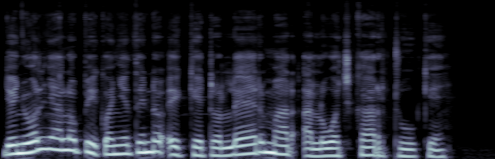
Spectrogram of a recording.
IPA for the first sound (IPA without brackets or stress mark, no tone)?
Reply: d͡ʒ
